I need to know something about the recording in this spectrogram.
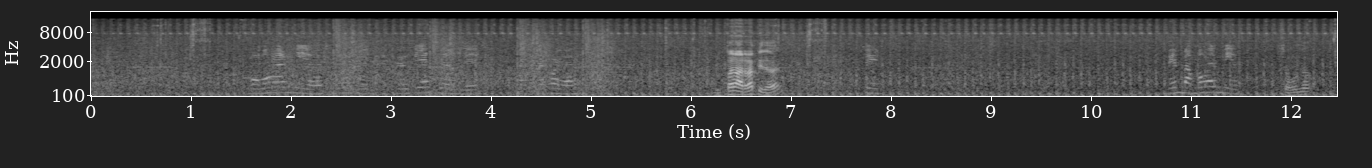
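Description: A helicopter's rotor whirs and chops steadily close by.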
